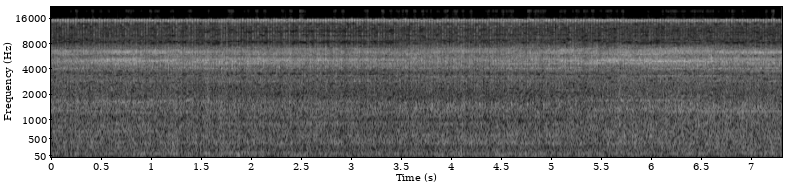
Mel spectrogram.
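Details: BMW M52TU engine at steady idle: a dull, rhythmic knock about three times per second under a hissy top end; the source has not been pinned down.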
